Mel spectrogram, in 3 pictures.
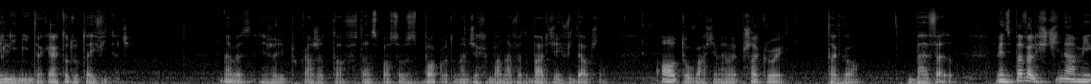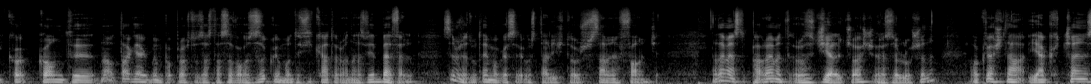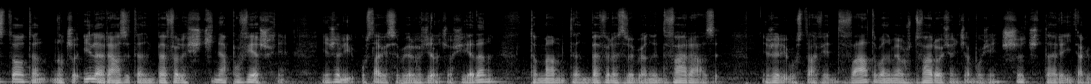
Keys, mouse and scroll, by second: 1.5 z, 2.1 middle click, 3.3 KP_1, 3.5 KP_3, 4.3-4.7 scroll down 4, 4.7 shift+middle click, 6.9-7.9 scroll up 7, 7.9 shift+middle click, 7.9 scroll up 1, 25.9 click, 30.1 click, 31.2 click, 32.3 click.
